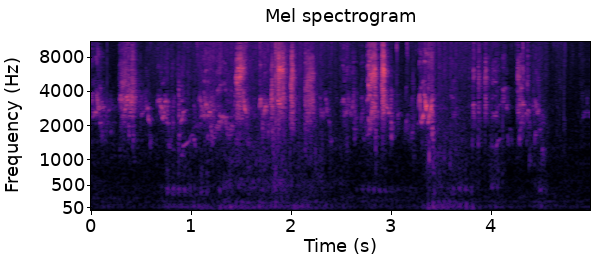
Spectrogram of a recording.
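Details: Budgerigars at a breeding box chatter in quick, scratchy chirps and squeaky warbles, with bursts of wing flapping.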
